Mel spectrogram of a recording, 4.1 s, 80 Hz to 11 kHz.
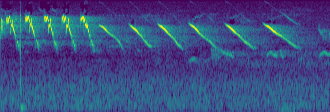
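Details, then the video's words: Singing tree pipit at Kuzawka on 23 April 2019: a quick run of five sharp, high, falling chips, then slower drawn-out downslurred whistles about twice a second. "Śpiewający świergotek drzewny"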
